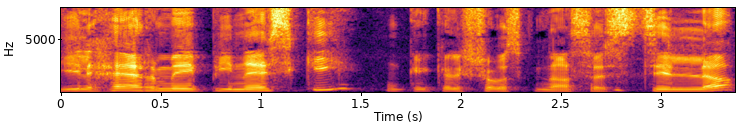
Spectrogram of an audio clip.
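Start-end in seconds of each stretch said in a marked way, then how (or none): 0.0-1.5 mock Portuguese accent, much higher pitch. A show host introducing a guest by name, in a put-on portuguese accent. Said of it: "je vais sortir mon meilleur accent portugais".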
